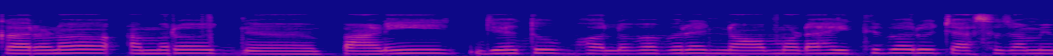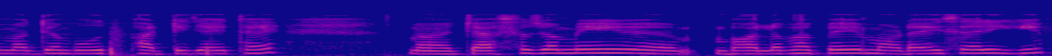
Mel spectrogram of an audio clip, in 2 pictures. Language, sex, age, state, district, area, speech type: Odia, female, 18-30, Odisha, Cuttack, urban, spontaneous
